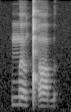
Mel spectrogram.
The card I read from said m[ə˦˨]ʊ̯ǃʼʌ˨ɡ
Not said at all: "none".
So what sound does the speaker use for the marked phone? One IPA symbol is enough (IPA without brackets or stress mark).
ə˦˨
